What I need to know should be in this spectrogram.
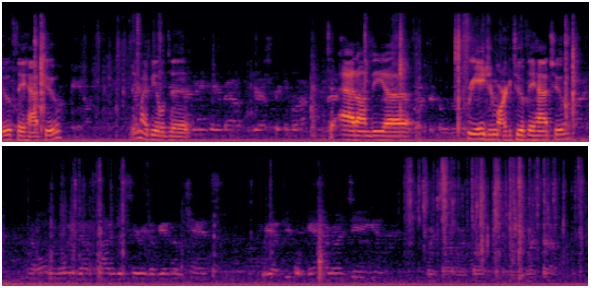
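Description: Card packs rustle and crinkle as they are torn open.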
